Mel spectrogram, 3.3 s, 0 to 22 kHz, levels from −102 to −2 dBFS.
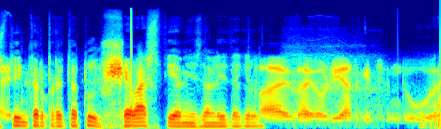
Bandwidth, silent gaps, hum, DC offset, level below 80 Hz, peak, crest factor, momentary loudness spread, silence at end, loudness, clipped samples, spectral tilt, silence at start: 16 kHz; none; none; under 0.1%; -52 dBFS; -4 dBFS; 20 dB; 14 LU; 0 s; -23 LUFS; under 0.1%; -6.5 dB/octave; 0 s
